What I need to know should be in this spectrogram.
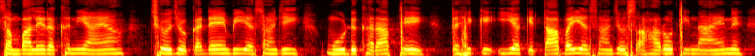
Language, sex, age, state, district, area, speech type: Sindhi, female, 45-60, Maharashtra, Mumbai Suburban, urban, spontaneous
